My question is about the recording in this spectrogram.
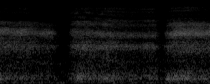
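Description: A man breathing deeply and audibly through the mouth in a steady rhythm, full inhales and exhales following one another about once a second with a brief pause between. The breath is paced to his paddle strokes as he paddles prone on a surfboard.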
